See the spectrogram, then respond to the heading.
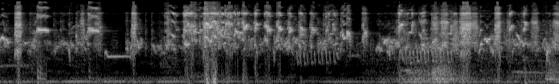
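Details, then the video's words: Outdoor budgie colony: many birds chirp at once in bursts of bright, rapid tweets, with brief quieter gaps and a few thin, sustained whistled notes between the clusters. "Parakeet sounds in outdoor colony Budgies chirping sounds"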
